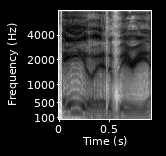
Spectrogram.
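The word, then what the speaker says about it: Ayo Edebiri: Edo Atterbury. I'm probably pronouncing that shit way the fuck wrong. – I think it's Ayo Atterbury.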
